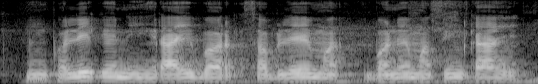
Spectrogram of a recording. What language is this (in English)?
Chhattisgarhi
